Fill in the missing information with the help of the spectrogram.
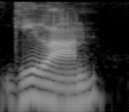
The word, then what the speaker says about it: Ghislaine: It was also during the early 90s that he became romantic with, as people call her, Ghislaine. Her real name is Gilan. That's how you pronounce it in whatever the fuck the language is.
